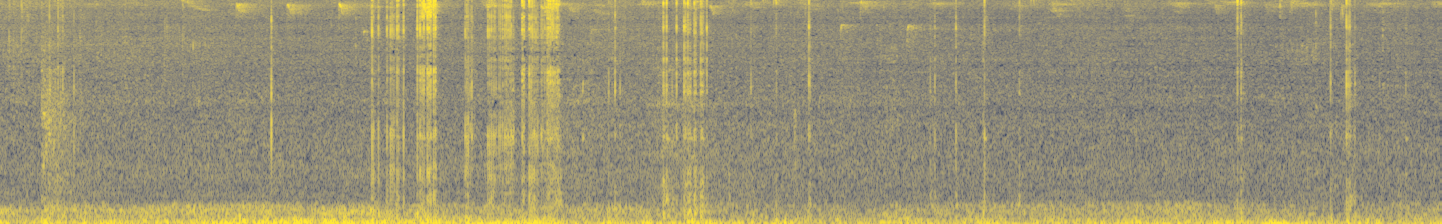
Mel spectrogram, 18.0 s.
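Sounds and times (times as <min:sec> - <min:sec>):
rapid scratchy clicks: 0:04.6 - 0:10.2.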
